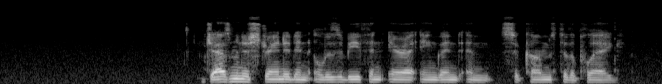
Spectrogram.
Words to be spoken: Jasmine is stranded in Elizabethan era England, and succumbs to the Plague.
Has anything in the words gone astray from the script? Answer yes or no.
no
